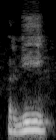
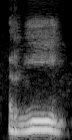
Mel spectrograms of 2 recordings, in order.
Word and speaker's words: gu: So it's pronounced ergui, I'm sorry, ergui, my bad, ergui, ergui.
